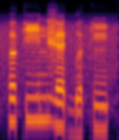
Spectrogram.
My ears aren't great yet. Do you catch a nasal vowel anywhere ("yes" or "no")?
yes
